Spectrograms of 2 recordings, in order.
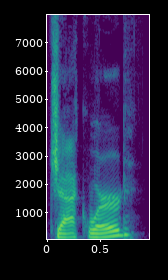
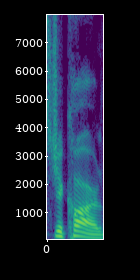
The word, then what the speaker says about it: Jacquard: Super just says the word is pronounced Jack Word. Jacquard? No, I don't think so. I think it's Jacquard, like Jean-Luc, the captain. Rhymes with Picard.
